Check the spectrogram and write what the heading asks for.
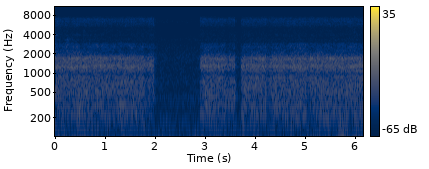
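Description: Faint steady hiss that cuts in and out abruptly, dropping out for about a second near the middle and again briefly just after: line noise from an open microphone on a video call.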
